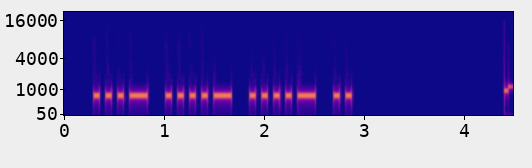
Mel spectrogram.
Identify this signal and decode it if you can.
Morse code, heard as a keyed tone, about 20 wpm, 700 Hz. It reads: V44I
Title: Four Challenging Letter-Number Combinations 20wpm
